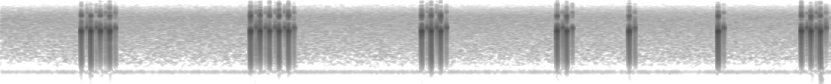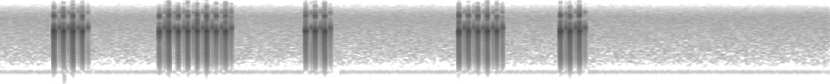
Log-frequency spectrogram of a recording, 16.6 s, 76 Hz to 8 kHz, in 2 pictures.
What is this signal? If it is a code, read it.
Pulse dialling, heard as clicks on a phone line, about 11 pulses a second, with hum. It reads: 4 5 3 2 1 1 3 4 8 3 5 3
